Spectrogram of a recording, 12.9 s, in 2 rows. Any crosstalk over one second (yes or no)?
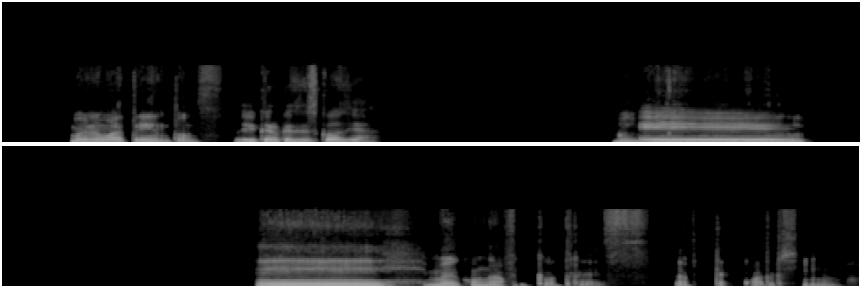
yes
